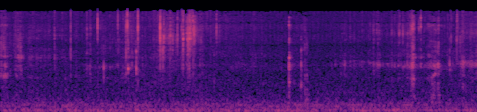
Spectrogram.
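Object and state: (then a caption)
Bar soap being shaved with a blade. A metal blade scrapes thin shavings off a solid black and white striped bar soap held in the hand. The result is a quiet series of soft, crisp scraping and crackling strokes with bright high-end detail and brief louder bursts over a low background rumble.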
